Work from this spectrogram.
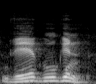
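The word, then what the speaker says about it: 외국인: pronounce होगा वेगिन वेगिन यह गयक जो है यह प्रोनाउंस होगा इय की जगह जाकर यहां इसकी सेकंड पोजीशन बनती है सेकंड पोजीशन पर इसकी सेकंड साउंड है जी की गाफ की तो यह प्रोनाउंस होगा वेग वेगन फनर थुंगन कहते हैं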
